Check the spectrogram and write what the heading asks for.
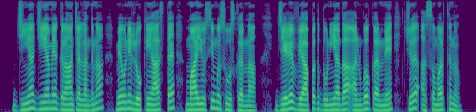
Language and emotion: Dogri, sad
